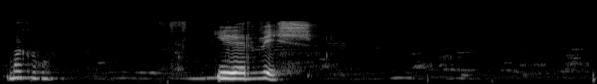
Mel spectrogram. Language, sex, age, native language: Icelandic, male, 6, Icelandic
